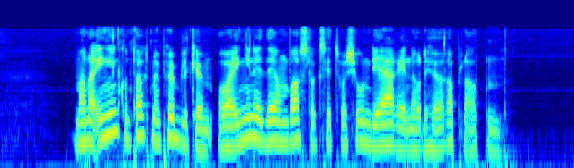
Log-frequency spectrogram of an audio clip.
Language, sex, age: Norwegian, male, 18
